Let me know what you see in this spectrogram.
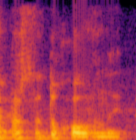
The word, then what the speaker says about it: Духовный: Как его имя произносится? Духовный или Духовный? – Я вот без и краткого в конце, то есть я просто Духовный говорю.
